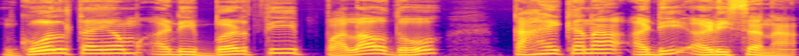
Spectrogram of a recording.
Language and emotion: Santali, disgusted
